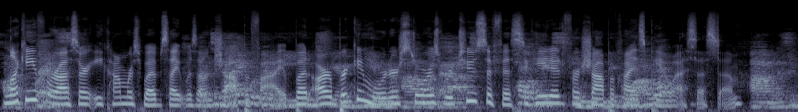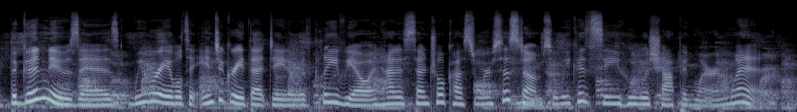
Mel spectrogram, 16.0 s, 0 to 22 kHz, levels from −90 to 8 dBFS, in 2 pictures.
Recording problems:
voice in the background; loud; throughout; 9 dB below the speech

